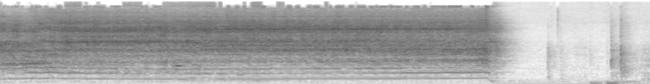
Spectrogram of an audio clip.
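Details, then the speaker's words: Taiff hair dryer running with a loud, rough high whir and rattly buzz, sparking inside, until switched off; the motor shaft wobbles in a worn bushing. "Hoje eu vou voltar aqui a mexer com o secador, que é esse aqui que tá com um barulho muito esquisito, tá saindo até faísca de fogo aqui dentro, ó."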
